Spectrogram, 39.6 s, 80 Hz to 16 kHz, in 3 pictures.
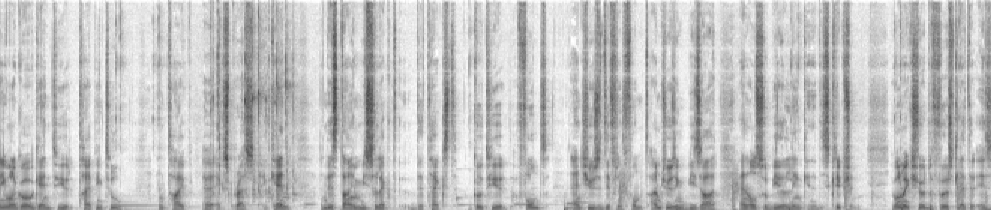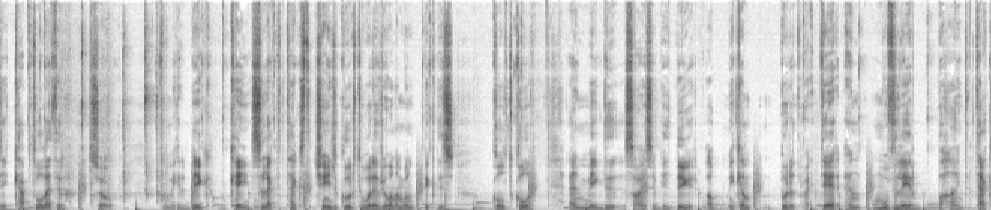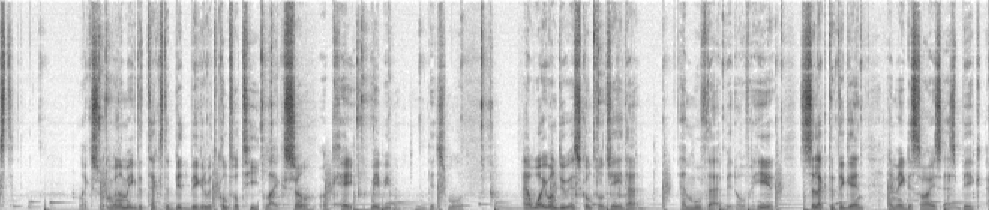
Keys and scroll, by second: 2.9-4.3 typing, 6.6-7.4 typing, 14.3 BackSpace, 15.2 x, 27.9 ctrl+t, 29.9 Return, 31.3 ctrl+t, 32.9 Return, 34.4 ctrl+j.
